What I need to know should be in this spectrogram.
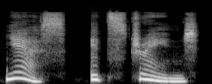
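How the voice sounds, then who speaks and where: A woman voicing a cheerful young woman at an office, in a slow, careful read. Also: medium pitch, sing-song, darkish tone, husky, no echo, full character voice. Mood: curious. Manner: slow, simple, careful delivery.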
